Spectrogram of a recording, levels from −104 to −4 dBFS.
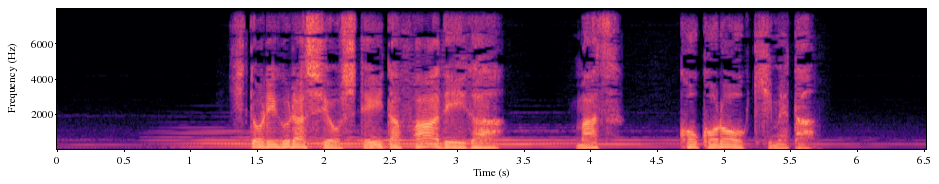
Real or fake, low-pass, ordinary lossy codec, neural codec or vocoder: real; none; none; none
